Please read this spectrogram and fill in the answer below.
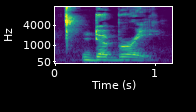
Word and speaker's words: debris: mess debris is mess they are silent yes letters yes debris Havoc Havoc is just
